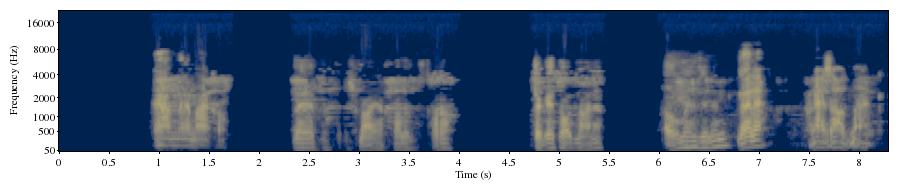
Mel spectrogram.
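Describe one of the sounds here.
A younger man speaks earnestly up close.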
